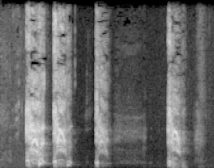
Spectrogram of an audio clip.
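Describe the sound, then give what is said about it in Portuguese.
Harsh coughing from someone who has choked on saliva: a quick pair of loud coughs, a shorter one, then a pause before another cough and a faint final catch. “me afoguei aqui com a saliva”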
